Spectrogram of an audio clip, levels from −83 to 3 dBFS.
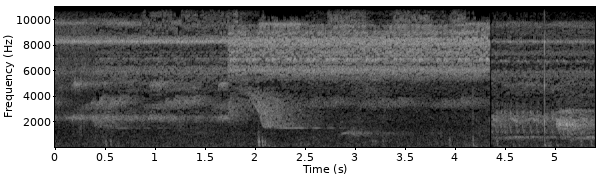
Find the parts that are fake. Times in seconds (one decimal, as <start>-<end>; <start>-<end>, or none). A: none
